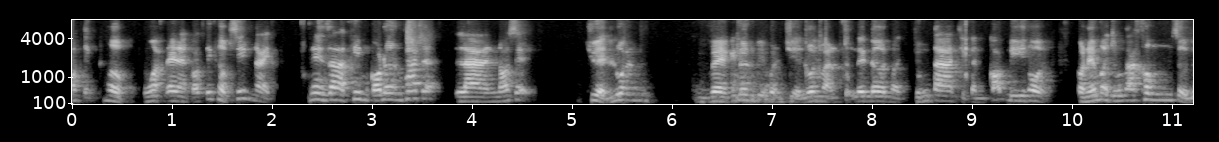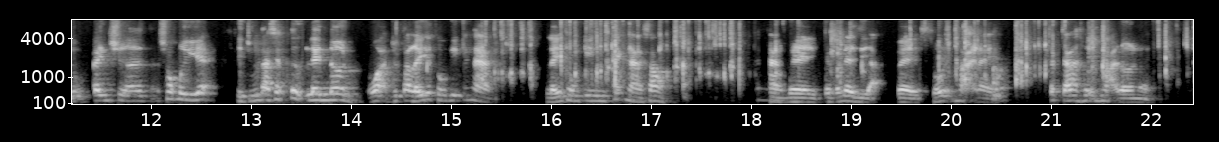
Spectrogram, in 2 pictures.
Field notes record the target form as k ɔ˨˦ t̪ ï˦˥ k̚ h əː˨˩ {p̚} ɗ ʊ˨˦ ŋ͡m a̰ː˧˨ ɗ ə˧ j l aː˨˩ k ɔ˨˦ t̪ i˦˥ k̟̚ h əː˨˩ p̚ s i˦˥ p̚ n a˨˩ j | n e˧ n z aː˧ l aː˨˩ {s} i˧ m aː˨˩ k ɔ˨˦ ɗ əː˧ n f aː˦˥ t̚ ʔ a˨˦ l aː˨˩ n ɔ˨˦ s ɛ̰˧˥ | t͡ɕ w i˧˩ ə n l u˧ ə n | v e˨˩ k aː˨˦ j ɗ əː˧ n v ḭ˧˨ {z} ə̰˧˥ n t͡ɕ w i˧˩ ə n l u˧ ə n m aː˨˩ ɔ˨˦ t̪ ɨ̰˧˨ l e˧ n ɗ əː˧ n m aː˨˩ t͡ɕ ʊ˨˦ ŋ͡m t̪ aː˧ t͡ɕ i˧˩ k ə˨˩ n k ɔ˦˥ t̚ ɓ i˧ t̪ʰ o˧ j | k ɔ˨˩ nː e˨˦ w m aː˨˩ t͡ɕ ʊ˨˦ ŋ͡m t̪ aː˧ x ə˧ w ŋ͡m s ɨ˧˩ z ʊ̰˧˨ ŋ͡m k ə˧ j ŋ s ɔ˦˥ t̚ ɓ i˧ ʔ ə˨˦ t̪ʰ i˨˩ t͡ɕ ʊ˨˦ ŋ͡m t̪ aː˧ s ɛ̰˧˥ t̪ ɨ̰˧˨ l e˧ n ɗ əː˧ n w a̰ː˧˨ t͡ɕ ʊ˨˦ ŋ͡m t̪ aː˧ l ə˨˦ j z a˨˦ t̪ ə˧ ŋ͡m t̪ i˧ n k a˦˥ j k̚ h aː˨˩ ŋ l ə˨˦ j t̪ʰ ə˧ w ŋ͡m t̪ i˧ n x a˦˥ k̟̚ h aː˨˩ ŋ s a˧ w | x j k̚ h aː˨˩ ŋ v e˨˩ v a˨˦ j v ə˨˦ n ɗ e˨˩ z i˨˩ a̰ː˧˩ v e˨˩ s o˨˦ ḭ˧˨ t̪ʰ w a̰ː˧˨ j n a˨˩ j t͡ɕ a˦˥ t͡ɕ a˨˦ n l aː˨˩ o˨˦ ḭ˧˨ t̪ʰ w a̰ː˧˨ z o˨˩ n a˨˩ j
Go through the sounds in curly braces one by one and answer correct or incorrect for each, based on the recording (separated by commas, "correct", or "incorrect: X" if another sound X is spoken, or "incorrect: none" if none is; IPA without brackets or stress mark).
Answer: correct, incorrect: x, incorrect: v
